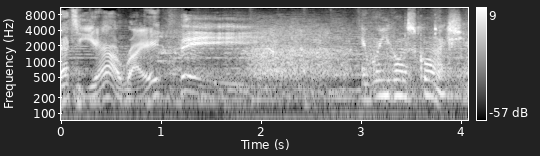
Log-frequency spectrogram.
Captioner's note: laughter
